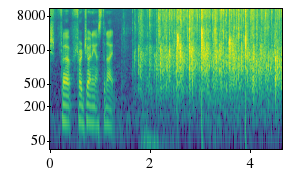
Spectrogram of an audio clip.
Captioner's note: applause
